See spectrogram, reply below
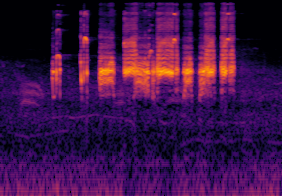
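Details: Black francolin, known locally as kala teetar, calling: a loud, harsh, grating phrase of about seven rasping notes. Two short notes open it, then a tight rhythmic run of longer scratchy bursts, over faint low background hum.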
